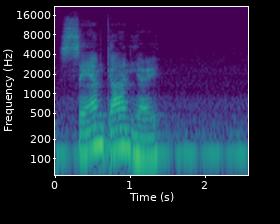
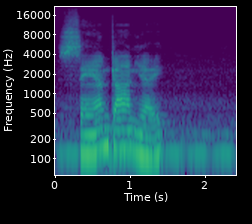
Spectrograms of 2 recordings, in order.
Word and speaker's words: Sam Gagne: Now, for those of you that watched the game on AHL TV, I'm going to pronounce the names correctly for you. It's Kyler Yamamoto from Sam Gagne and Cooper Marody.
